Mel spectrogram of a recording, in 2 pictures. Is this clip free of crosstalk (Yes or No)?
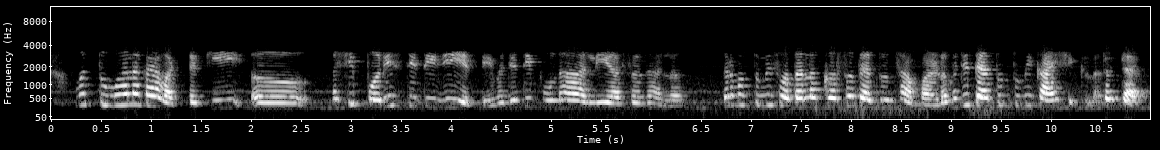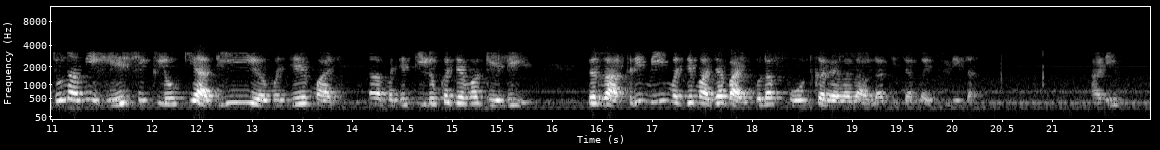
Yes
